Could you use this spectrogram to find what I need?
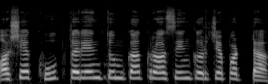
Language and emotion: Goan Konkani, neutral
